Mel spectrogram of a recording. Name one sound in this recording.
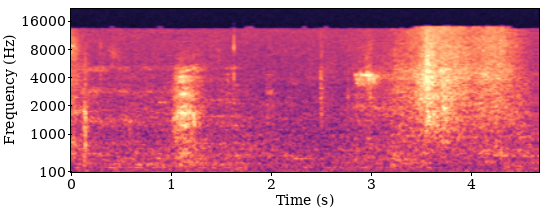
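A man sighs heavily nearby.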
